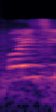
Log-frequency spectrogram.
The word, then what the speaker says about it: Boise: It's not really that hard to pronounce. Let's make some noisy for Boise. – No. That's literally the opposite of what you had just been doing. Boise.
